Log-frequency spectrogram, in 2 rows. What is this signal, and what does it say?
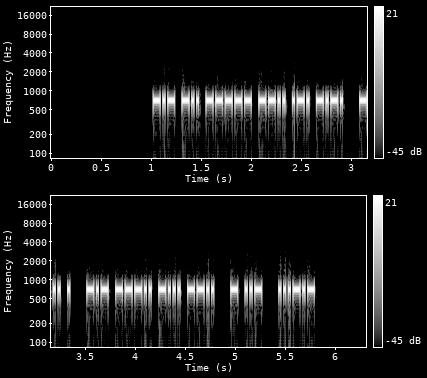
Morse code, heard as a keyed tone, about 51 wpm, 700 Hz. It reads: KD0ZRC DE K8BZ TU <SK>
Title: Practice QSO - Exchange 4 - Ending - 50wpm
